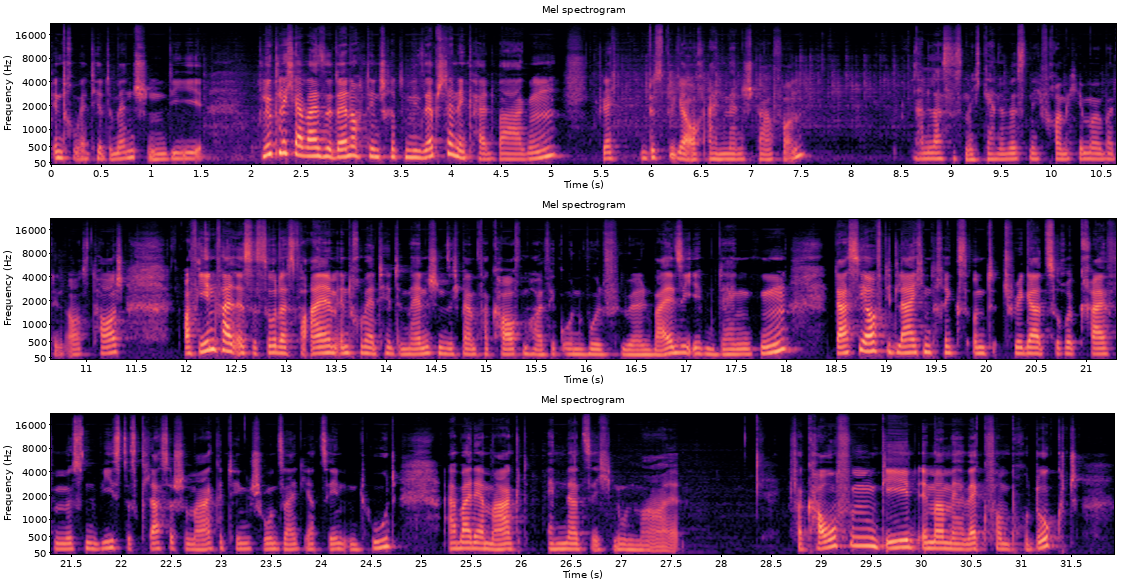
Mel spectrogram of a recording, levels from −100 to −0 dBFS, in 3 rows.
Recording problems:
traffic noise; faint; throughout; 30 dB below the speech

